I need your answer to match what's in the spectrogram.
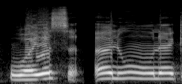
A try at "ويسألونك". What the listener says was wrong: हमजा है या आइन है? आइन नहीं है, हमजा है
